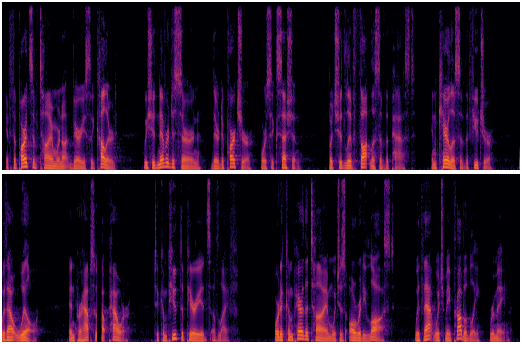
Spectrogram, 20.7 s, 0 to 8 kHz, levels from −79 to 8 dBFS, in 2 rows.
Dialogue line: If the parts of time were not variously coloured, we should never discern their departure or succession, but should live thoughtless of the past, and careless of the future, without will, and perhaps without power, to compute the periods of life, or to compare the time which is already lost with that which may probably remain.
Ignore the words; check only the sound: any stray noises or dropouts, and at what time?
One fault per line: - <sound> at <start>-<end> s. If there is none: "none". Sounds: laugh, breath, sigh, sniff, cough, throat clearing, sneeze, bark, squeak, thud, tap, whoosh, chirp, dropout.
- dropout at 12.3-12.4 s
